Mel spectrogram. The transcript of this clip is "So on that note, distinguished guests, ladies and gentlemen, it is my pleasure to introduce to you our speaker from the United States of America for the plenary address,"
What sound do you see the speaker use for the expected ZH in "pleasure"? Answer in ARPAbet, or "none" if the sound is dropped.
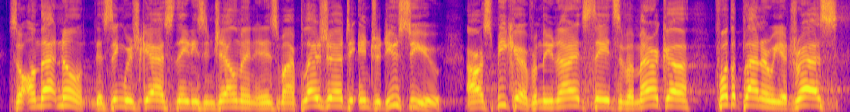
ZH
